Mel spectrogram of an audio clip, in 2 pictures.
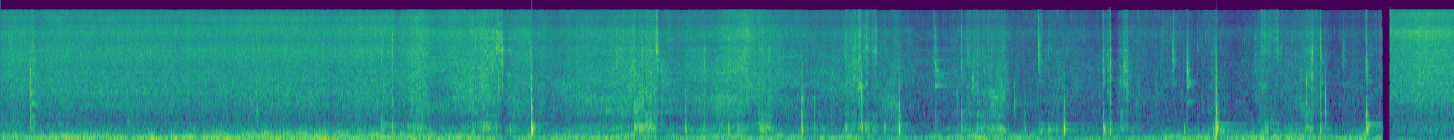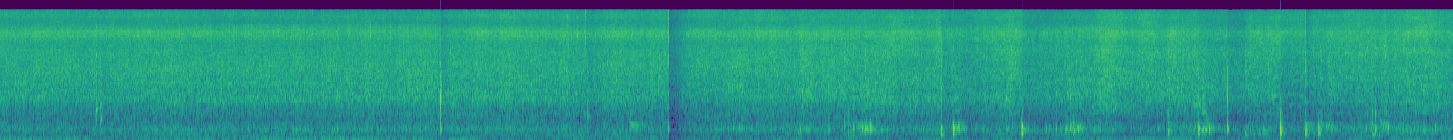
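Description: Chicken pieces frying in a metal pot, stirred with a metal spoon that clinks and scrapes against the pot. A low rumble sits under the first half. About halfway through the sound cuts to a steady sizzle with lighter scraping.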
